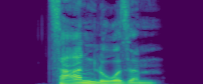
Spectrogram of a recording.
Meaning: strong dative masculine/neuter singular of zahnlos
- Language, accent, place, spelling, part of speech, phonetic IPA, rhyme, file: German, Germany, Berlin, zahnlosem, adjective, [ˈt͡saːnloːzm̩], -aːnloːzm̩, De-zahnlosem.ogg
